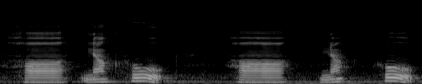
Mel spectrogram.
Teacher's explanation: So ha nok, high, and then falling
